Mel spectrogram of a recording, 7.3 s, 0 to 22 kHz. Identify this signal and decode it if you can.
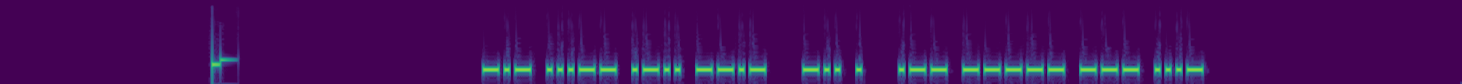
Morse code, heard as a keyed tone, about 43 wpm, 700 Hz. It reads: K3LQ DE W0OV
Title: USA Callsign DE Callsign - 4 Characters - 45wpm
